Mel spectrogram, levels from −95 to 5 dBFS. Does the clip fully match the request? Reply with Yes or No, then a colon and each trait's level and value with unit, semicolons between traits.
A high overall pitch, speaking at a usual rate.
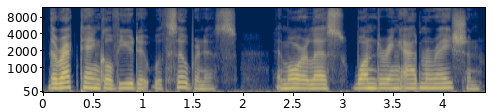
No: medium, 175 Hz; average, 165 wpm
